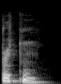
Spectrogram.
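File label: "briton", British English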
